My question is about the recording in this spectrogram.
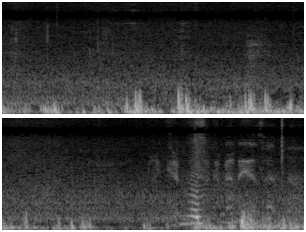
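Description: Honeybees buzzing in a mass on a brood frame lifted out of an open hive, the buzz swelling and fading.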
